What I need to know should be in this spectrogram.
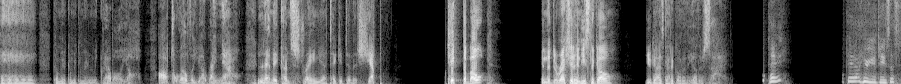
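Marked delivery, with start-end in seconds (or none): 0.0-14.3 put-on aggressive voice. Retelling the gospel story about crossing to the other side, acting as aggressive Jesus. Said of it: "Jesus needs to be aggressive".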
